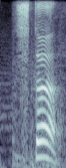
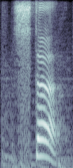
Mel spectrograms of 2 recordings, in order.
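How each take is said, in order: No difference in how they are said.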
